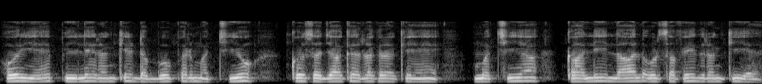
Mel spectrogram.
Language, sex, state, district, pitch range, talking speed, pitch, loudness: Hindi, male, Rajasthan, Jaipur, 140-150 Hz, 175 wpm, 145 Hz, -16 LUFS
